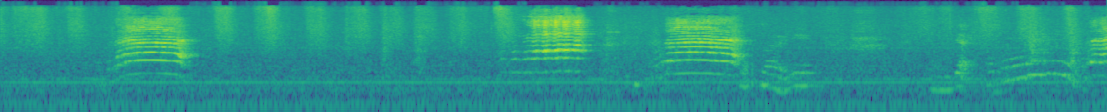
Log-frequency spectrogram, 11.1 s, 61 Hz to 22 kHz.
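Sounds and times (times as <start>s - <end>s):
goat kid bleating: 1.1s - 2.0s, 5.0s - 7.5s, 10.8s - 11.0s.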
